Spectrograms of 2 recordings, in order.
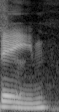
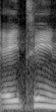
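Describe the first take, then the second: First: The middle T sounds soft, like a D. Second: The middle T is a clear, hard T. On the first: "kind of like a D instead of a T" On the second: "you don't say eighteen"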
